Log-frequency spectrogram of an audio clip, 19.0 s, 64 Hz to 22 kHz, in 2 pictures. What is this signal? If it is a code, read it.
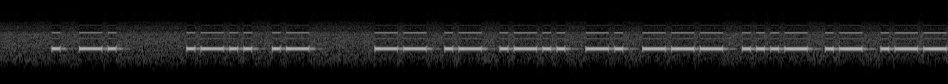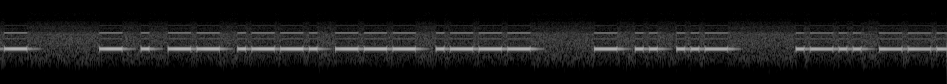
Morse code, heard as a keyed tone, hand-sent with a paddle, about 17 wpm, 740 Hz, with room echo. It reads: EN LA MALNOVAJ TEMPOJ TIU …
